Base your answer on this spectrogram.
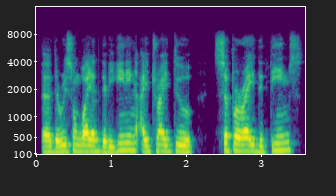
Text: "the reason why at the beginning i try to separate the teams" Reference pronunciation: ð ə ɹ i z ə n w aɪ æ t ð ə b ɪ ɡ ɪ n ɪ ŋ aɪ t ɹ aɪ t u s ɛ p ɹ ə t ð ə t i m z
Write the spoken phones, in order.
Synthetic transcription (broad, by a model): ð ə ɹ i s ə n w aɪ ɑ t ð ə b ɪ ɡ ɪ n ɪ ŋ aɪ t ɹ aɪ t u s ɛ p ɹ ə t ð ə t i m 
